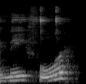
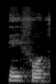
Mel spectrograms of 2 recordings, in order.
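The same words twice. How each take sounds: First: "May four" rising sharply at the end; checking question. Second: "May four" falling at the end; confirming answer. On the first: Vlogger checking today's date, "May four" asked with a rise. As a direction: lift "four" high, asking. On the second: Vlogger confirming today's date, "May four" said with a fall. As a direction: let "four" drop as settled fact. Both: Real, not acted.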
